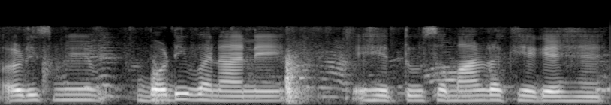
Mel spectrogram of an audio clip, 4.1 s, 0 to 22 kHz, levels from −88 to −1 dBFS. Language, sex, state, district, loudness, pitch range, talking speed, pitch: Hindi, female, Bihar, Vaishali, -18 LUFS, 180-205 Hz, 130 wpm, 190 Hz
